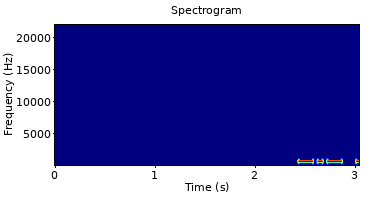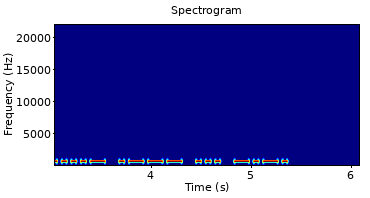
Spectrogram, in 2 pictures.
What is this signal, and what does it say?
Morse code, heard as a keyed tone, about 25 wpm, 700 Hz. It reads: K4JSC
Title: USA Call Signs - 5 Characters - Repeated 3x - 25wpm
